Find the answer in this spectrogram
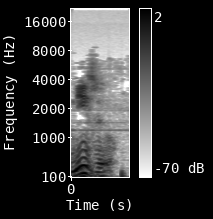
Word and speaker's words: mizu: say water well you say water by saying misu so Mizu m i zuu now I typed it in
